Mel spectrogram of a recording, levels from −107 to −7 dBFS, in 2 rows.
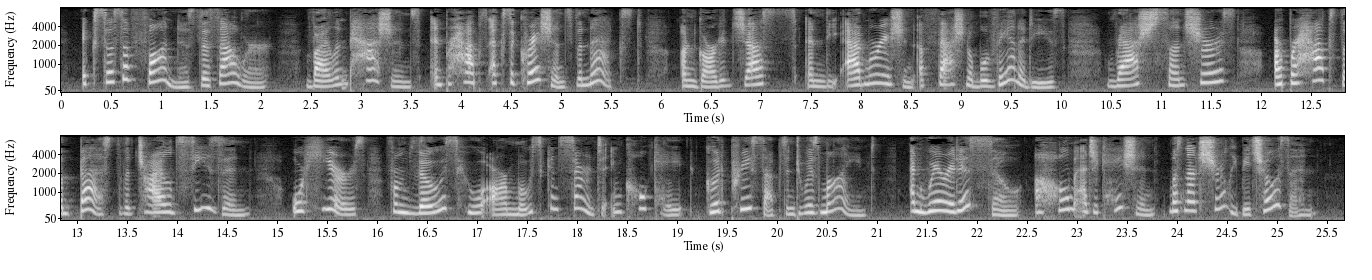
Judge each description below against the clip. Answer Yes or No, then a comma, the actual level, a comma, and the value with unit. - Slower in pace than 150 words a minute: Yes, slow, 135 wpm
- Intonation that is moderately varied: No, wide, 8.7 semitones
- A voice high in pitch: Yes, very high, 275 Hz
